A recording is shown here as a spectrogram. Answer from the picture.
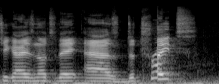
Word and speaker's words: Detroit: And of course, the famous city that you guys know today as Detroit, though it's French, so it actually should be pronounced Detroit.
